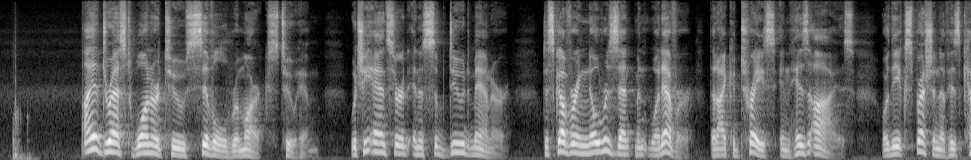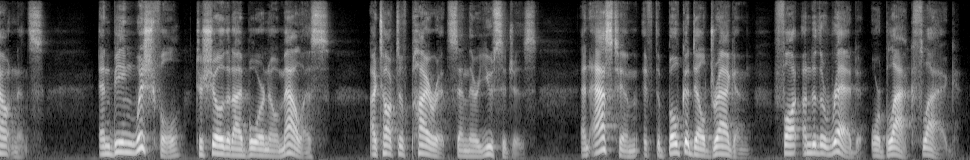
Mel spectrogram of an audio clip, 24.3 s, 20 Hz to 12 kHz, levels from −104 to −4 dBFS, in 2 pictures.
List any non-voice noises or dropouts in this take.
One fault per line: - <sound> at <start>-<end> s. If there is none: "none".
- thud at 0.1-0.5 s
